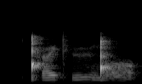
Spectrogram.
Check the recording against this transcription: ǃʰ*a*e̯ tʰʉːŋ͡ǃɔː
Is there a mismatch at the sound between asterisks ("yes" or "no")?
yes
